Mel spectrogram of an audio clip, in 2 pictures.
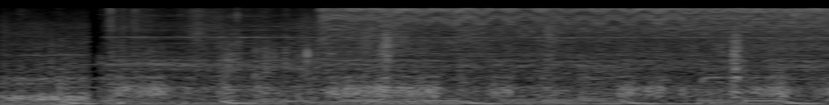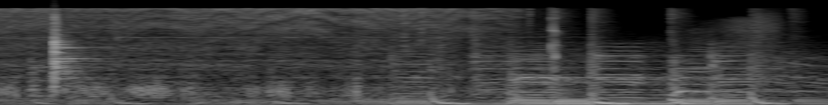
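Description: Background music over a steady hiss of pork chops frying on a propane griddle, with one sharp click about three seconds in.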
